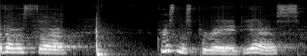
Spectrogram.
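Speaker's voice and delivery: normal talking voice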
